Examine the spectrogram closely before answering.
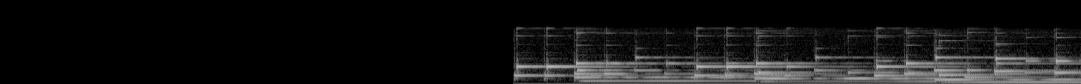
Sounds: Glockenspiel, Marimba, Mallet percussion

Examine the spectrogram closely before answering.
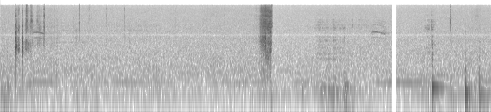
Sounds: Animal

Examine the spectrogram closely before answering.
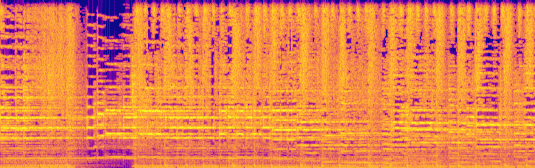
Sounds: Plucked string instrument, Guitar, Musical instrument, Music

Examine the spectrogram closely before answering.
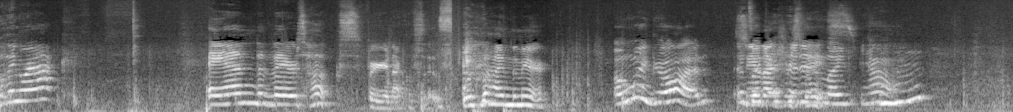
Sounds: inside a small room, Speech

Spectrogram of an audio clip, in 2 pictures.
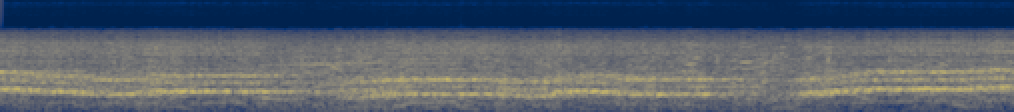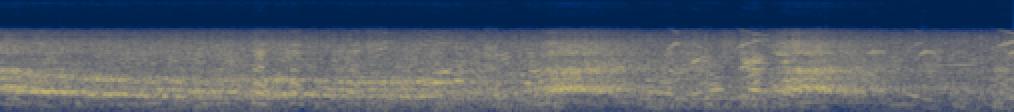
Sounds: Speech

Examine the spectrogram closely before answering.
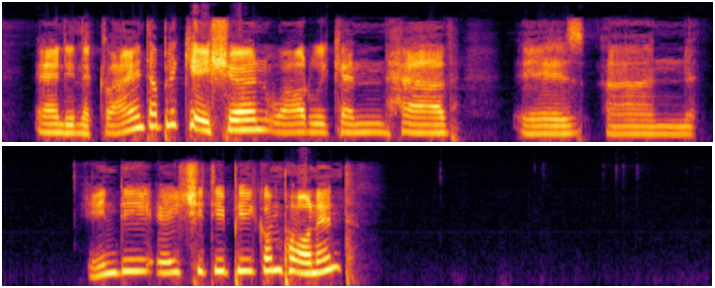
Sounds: Speech

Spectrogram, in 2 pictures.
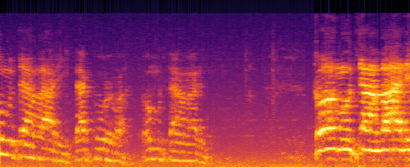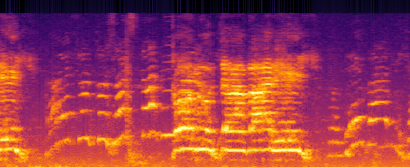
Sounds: Speech

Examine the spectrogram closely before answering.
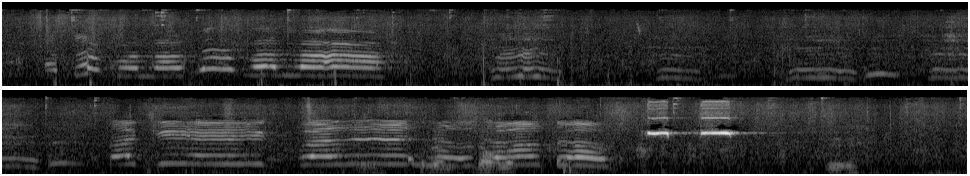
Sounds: Speech

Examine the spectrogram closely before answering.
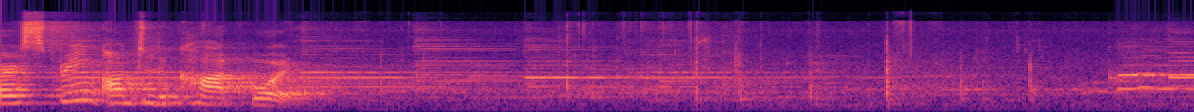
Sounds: Music, Speech

